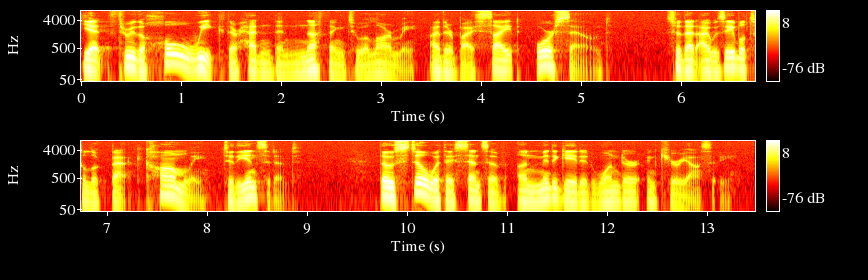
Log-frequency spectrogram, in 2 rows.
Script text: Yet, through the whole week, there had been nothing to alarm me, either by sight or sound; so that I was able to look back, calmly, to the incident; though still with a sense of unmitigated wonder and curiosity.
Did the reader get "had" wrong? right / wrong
wrong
